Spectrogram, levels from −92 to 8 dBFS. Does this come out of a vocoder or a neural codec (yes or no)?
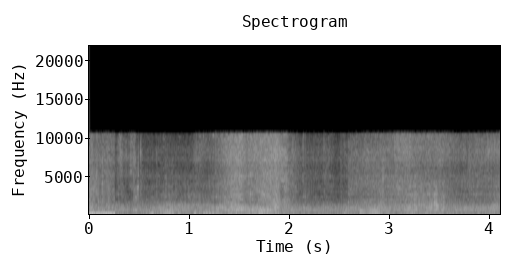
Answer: no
